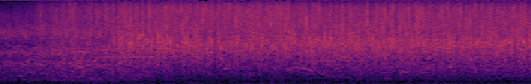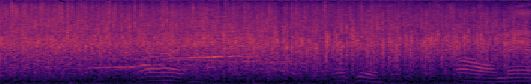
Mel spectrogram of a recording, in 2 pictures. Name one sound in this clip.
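A large audience claps and cheers loudly.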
